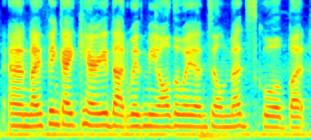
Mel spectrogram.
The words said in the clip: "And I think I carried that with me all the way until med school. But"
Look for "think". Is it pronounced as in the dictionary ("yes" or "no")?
yes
